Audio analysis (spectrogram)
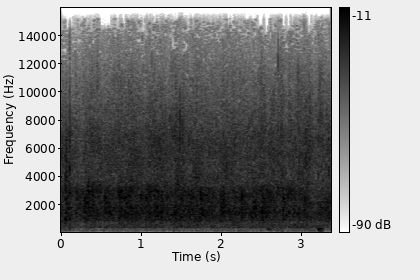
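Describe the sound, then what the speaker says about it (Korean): Church congregation clapping to welcome a newly registered member at a Sunday worship service, a steady, dense wash of applause held at an even level throughout, with no voices over it. "우리 박수로 환영하시겠습니다."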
